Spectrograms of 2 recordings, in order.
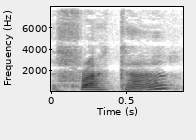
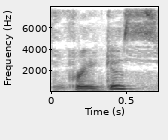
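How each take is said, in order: First: It is pronounced with French sounds. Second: It is pronounced with English sounds. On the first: "In French, it is pronounced" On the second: "In English, I suppose"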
